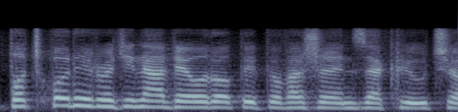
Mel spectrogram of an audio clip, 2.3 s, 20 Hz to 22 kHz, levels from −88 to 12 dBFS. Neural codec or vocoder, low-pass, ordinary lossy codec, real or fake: codec, 16 kHz, 0.5 kbps, FunCodec, trained on Chinese and English, 25 frames a second; none; none; fake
